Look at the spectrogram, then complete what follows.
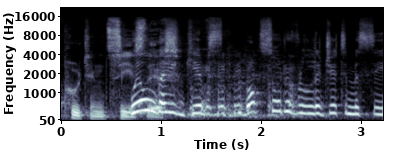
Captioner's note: laughter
